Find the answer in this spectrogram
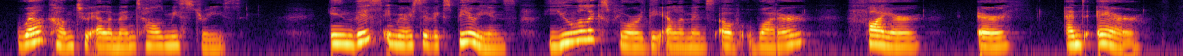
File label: Intro Narration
